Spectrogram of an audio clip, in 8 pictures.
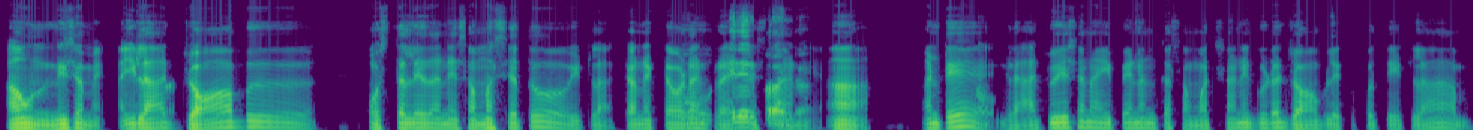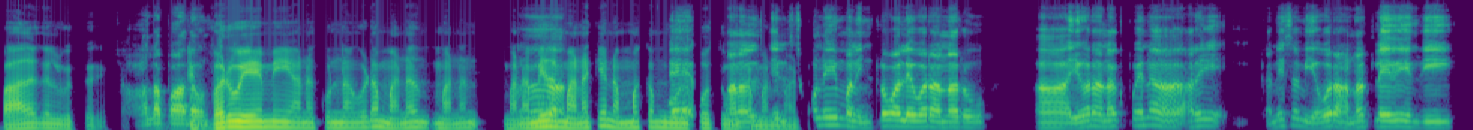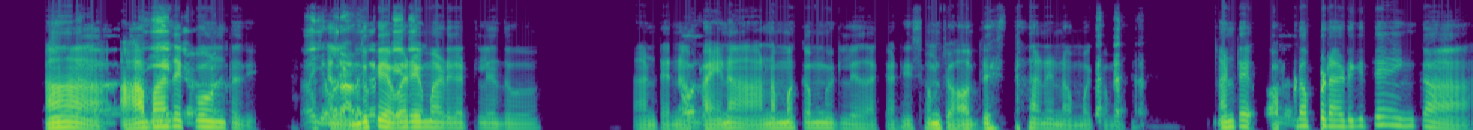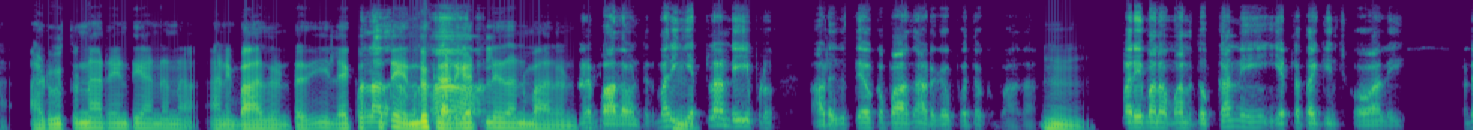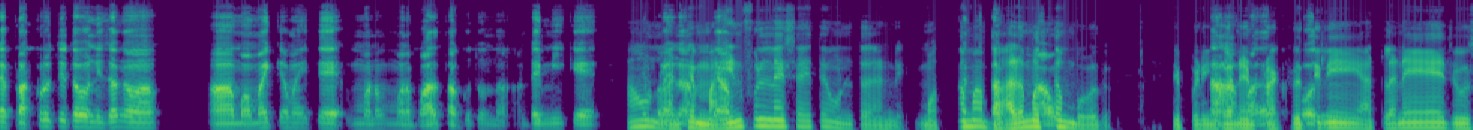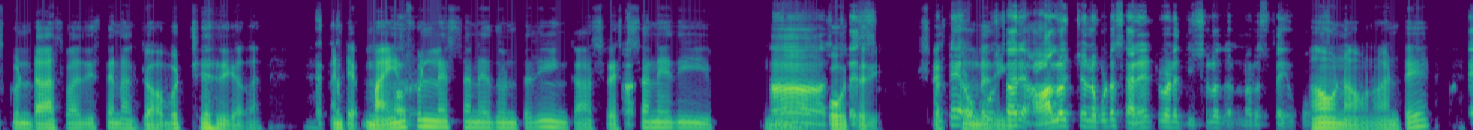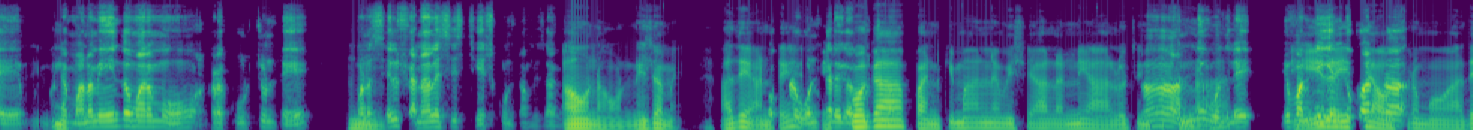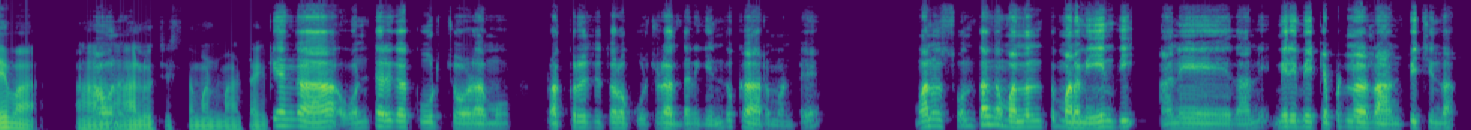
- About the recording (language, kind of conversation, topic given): Telugu, podcast, దుఃఖంగా ఉన్నప్పుడు ప్రకృతి నీకు ఎలా ఊరట ఇస్తుంది?
- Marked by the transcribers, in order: other noise; in English: "కనెక్ట్"; in English: "కేరియర్"; in English: "జాబ్"; laughing while speaking: "జాబ్ జేస్తా అనే"; in English: "జాబ్"; chuckle; other background noise; in English: "మైండ్‌ఫుల్‌నెస్"; laughing while speaking: "నాకు జాబొచ్చేది గదా!"; chuckle; in English: "మైండ్‌ఫుల్‌నెస్"; in English: "స్ట్రెస్"; in English: "స్ట్రెస్"; in English: "స్ట్రెస్"; in English: "సెల్ఫ్ యనాలిసిస్"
